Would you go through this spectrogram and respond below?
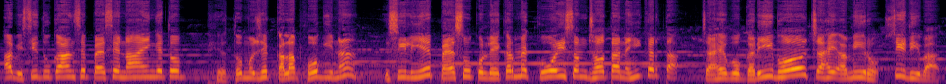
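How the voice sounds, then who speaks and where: A man's voice: high-pitched, over music, natural voice. A man playing a greedy, sarcastic, grumbling village shopkeeper in a cartoon. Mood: irritated complaining. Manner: sarcastic, complaining, drawn-out teasing.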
